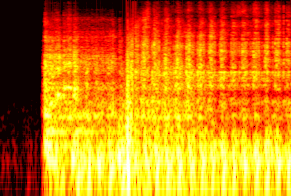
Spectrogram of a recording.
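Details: TVS King Deluxe three-wheeler (bao-bao) single-cylinder, after replacing high-tension wire for stalling, hard starting and low power uphill: fires straight away, settles to quick, steady putter about seven beats a second; normal start and idle.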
